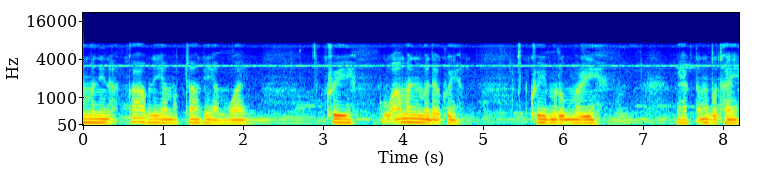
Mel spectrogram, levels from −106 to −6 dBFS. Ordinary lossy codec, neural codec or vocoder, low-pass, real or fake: none; none; 7.2 kHz; real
